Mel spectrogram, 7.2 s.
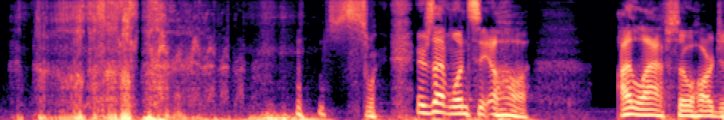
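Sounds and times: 
loud rumbling snoring: 0.2s - 2.0s
speech: 3.0s - 5.4s, 6.2s - 7.2s.

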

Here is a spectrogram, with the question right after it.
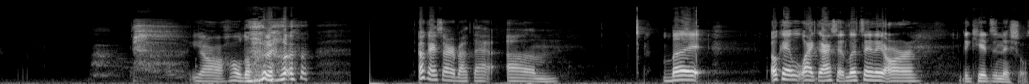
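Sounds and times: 
dog barking: 0.9s - 1.8s
speech: 1.9s - 3.4s, 4.2s - 5.7s, 6.6s - 7.1s, 7.7s - 10.2s.

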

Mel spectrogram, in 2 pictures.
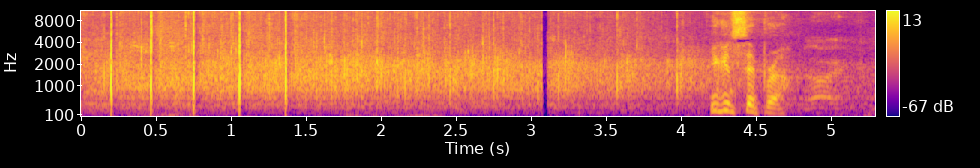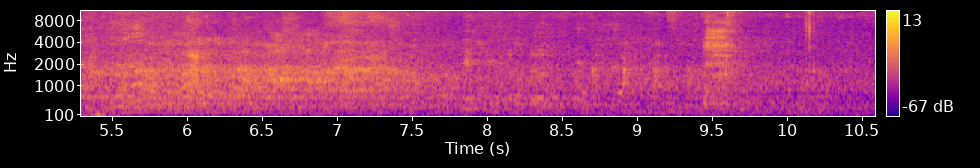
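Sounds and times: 
audience clapping in unison: 0.0s - 4.8s
crowd noise: 0.0s - 10.0s
speech: 4.2s - 4.8s
laughter: 5.3s - 9.4s.

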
